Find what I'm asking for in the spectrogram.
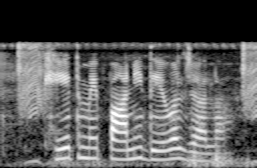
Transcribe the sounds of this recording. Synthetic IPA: kʰeːt̪mẽpaːnid̪eːwəld͡ʒaːlaː

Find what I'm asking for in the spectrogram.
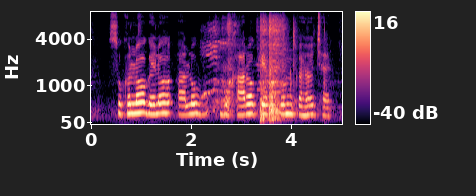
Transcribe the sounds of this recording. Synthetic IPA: sʊkʰloɡeloaːlubʊkʰaːɾõkepʊɾnkəɦet͡ʃʰɛː

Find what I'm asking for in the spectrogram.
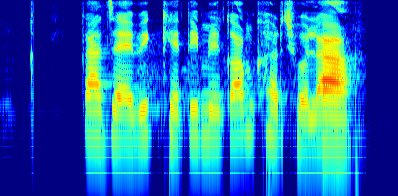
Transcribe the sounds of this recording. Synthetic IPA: kad͡ʒajʋɪkʰːeːt̪imẽkɐmkʰəɾt͡ʃʰoːla

